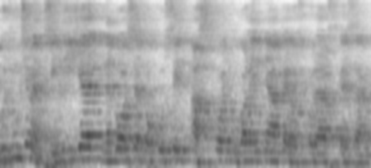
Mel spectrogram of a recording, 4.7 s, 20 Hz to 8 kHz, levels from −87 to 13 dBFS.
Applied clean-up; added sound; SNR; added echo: none; none; none; reverberation time 1.0 s.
